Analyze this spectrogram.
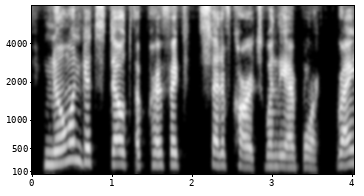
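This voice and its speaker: In a Boston accent, a bright, sharp voice moves at a moderate pace with fairly even intonation on a very clean recording with a silent background. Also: woman, dry, close sound with no echo. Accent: American, Boston area. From Boston, US. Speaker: podcast host, manifesting coach. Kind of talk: casual monologue. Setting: indoors.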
